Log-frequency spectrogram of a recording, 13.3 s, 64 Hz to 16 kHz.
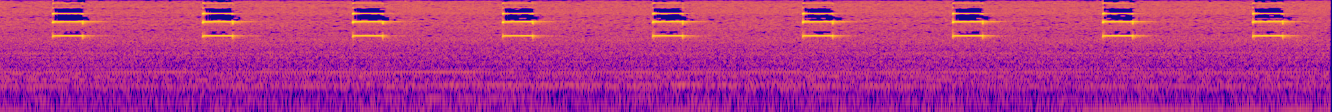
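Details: Fresenius Kabi Injectomat Agilia syringe pump running at a set flow rate of 80 mL: regular high-pitched alarm beeps, about 40 a minute, over quiet room noise.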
